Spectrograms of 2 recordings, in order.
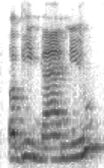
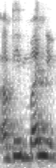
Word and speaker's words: Abhimanyu: Because see, you have to remember, you don't say Abhimanyu. No, Abhimanyu. Because A is like A. That you have to remember, pronouncing when you're pronouncing Hindi names.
